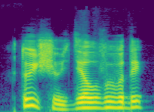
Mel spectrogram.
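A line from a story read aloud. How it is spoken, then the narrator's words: Gloomy mutter. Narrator (Russian): угрюмо пробурчал Эрин Рандир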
